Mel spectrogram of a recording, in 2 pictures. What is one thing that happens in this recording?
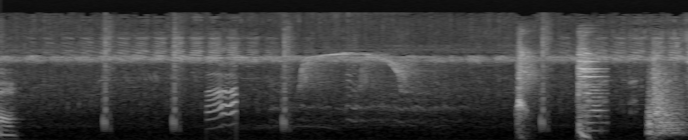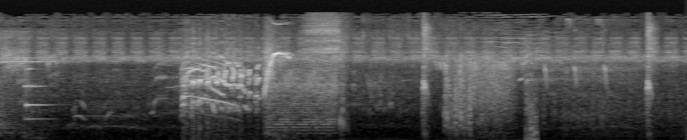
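Cartoonish video game sound effects boing, blip and chime.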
